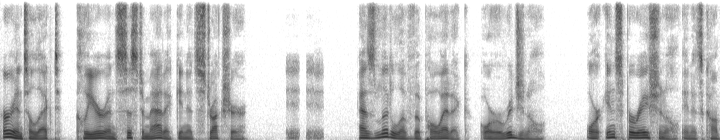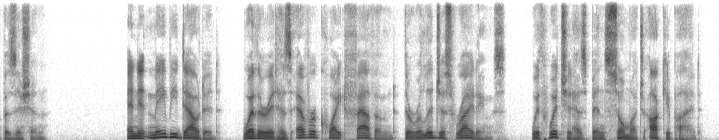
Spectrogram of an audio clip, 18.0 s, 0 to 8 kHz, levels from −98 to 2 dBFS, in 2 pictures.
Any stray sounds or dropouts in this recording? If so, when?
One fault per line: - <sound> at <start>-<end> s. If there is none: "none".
- laugh at 3.6-4.0 s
